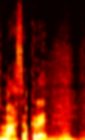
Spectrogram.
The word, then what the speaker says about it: Massacre: have it, Madame Massacre, it's spelled massacre, but it's Massacre.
